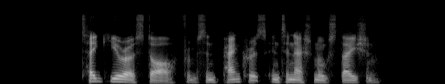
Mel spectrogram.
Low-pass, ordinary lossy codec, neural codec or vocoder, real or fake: 10.8 kHz; Opus, 32 kbps; codec, 24 kHz, 0.5 kbps, DualCodec; fake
